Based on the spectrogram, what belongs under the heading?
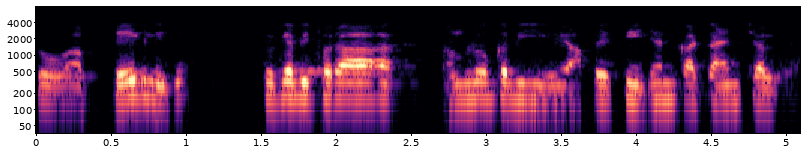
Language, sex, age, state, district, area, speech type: Hindi, male, 30-45, Bihar, Darbhanga, rural, conversation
